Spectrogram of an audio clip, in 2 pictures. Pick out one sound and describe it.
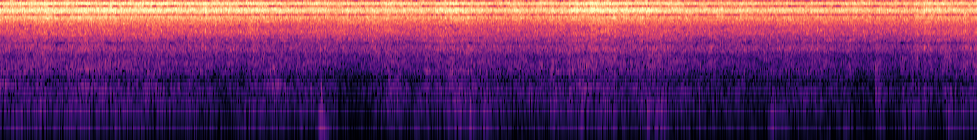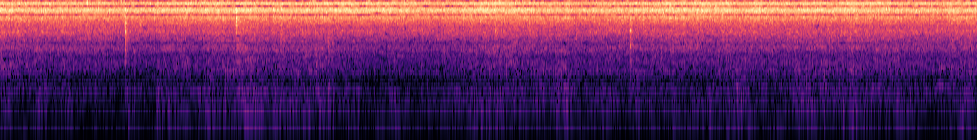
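Meat sizzles steadily on a hot grill.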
